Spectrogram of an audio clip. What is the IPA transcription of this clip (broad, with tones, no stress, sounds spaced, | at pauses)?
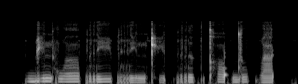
b i˥˩ n k w ɤː˥˩ p r iː˥˩ p r i˩˦ n kʰ i˨˩ t̚ p r ɯ˦˥ k̚ tʰ ɔ˥˩ ʔ d uː˥˩ p̚ w a˦˥ k̚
